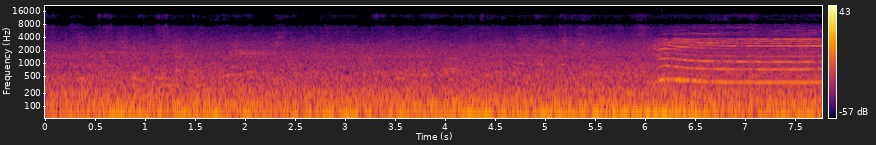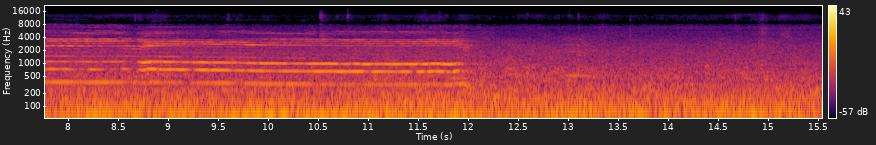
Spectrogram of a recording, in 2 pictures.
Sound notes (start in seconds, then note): 2.9 cheering; 2.9 cheers and applause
